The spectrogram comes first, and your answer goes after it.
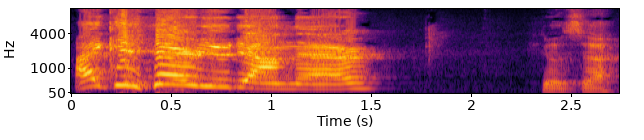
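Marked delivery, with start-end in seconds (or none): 0.0-1.6 shrill, very high-pitched shout. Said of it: "he yells down".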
